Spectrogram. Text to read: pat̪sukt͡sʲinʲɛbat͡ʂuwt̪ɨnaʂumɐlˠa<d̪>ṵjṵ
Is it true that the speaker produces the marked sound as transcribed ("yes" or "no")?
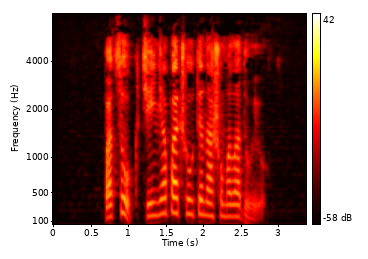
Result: yes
